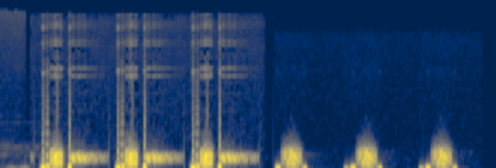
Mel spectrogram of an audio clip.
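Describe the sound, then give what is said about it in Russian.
Stethoscope recording of an aortic stenosis systolic ejection murmur: six slow, steady heartbeats, each with a harsh, rising-then-falling whoosh between the heart sounds, loud and clear with no voices. “Шум аортального стеноза лучше всего слышен в области второго межреберия справа от грудины вниз до верхушки сердца.”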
